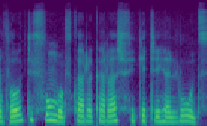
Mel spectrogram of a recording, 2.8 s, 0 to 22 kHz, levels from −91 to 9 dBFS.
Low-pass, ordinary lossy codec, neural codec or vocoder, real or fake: 19.8 kHz; Opus, 64 kbps; autoencoder, 48 kHz, 32 numbers a frame, DAC-VAE, trained on Japanese speech; fake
